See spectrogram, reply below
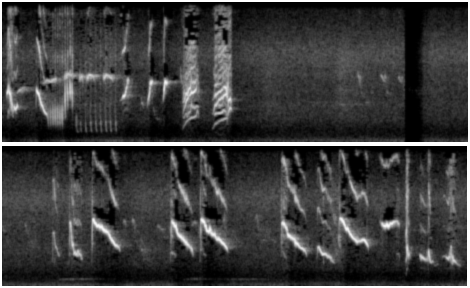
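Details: Canary song used as a lure to get young canaries to start singing: high chirps and trilled phrases, a brief silent break, then rapid repeated downslurred whistles over steady low background hum.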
